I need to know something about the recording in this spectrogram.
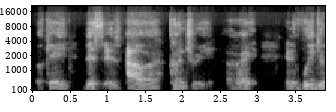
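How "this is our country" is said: ordinary talk, nothing marked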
